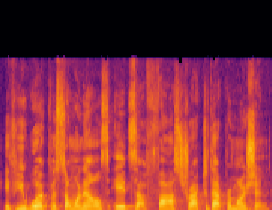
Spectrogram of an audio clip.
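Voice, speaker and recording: A woman in her forties with an Australian accent, giving a polished, upbeat scripted pitch straight to camera from a living room set. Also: lively intonation, moderate pace. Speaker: presenter promoting her keynote talks.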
